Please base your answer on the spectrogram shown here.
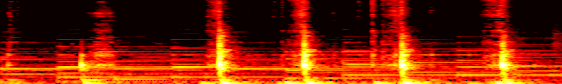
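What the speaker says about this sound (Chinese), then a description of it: "接着再准备几个大蒜子，把它切成。" A knife chops garlic cloves on a board in a steady run of about six crisp, close thuds, evenly spaced and with no talking.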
